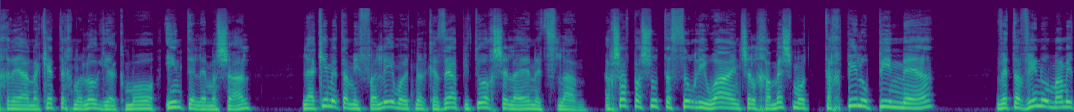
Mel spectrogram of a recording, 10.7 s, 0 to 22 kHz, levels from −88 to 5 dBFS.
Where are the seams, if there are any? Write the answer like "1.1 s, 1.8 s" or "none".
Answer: 1.6 s, 6.0 s, 8.1 s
